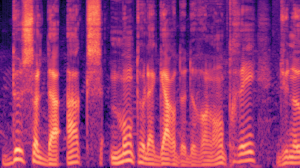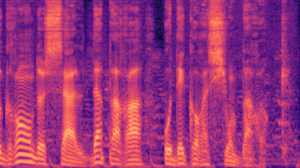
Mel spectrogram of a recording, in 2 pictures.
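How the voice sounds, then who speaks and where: Man, audio drama narrator, very low voice, animated intonation, music behind.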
